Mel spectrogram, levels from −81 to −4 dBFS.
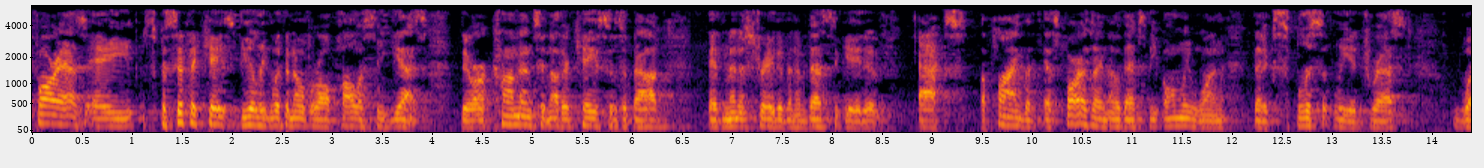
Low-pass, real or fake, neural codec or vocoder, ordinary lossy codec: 5.4 kHz; fake; vocoder, 44.1 kHz, 128 mel bands, Pupu-Vocoder; MP3, 48 kbps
